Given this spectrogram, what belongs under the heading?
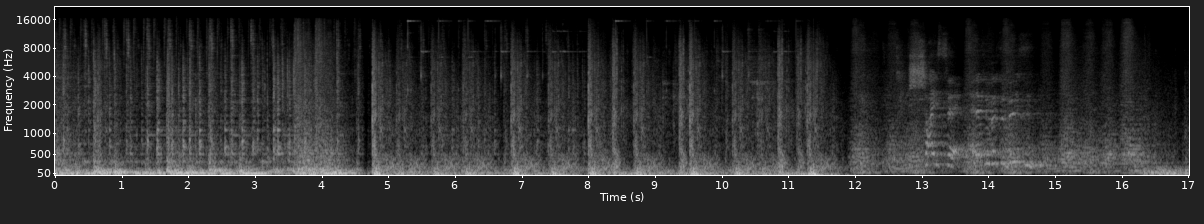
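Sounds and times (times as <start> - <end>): handgun gunshots: 4.7 - 11.8.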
